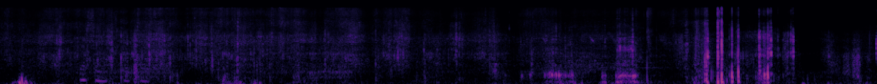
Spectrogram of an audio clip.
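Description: Footsteps through grass with rustling handling noise, then a few sharp knocks and rattles near the end.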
